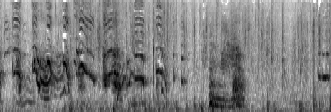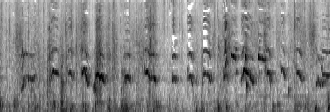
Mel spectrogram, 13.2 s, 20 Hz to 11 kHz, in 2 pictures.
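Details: Toy poodles and Pomapoos playing in an indoor living room play area, dated 11/9/07; dense high whines and whimpers rise and fall over one another, with short yips and occasional low growls, plus a woman's voice and background music.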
